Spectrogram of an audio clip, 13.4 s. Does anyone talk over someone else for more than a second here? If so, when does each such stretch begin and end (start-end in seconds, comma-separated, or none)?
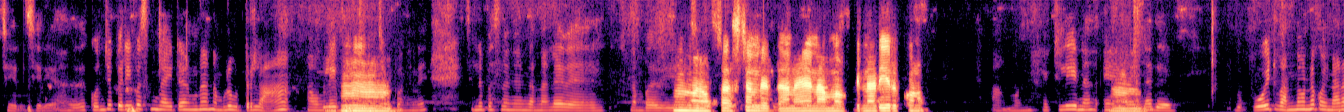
6.8-8.8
